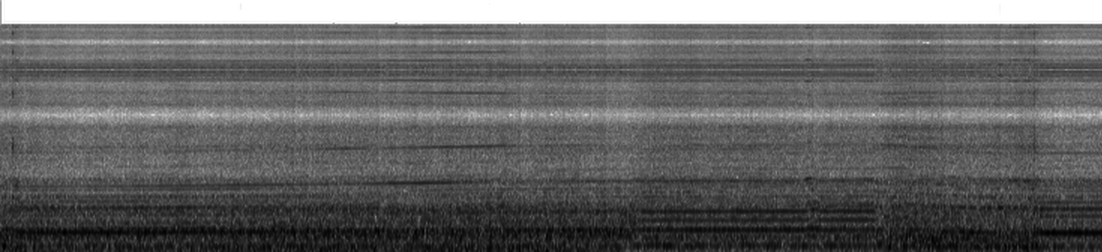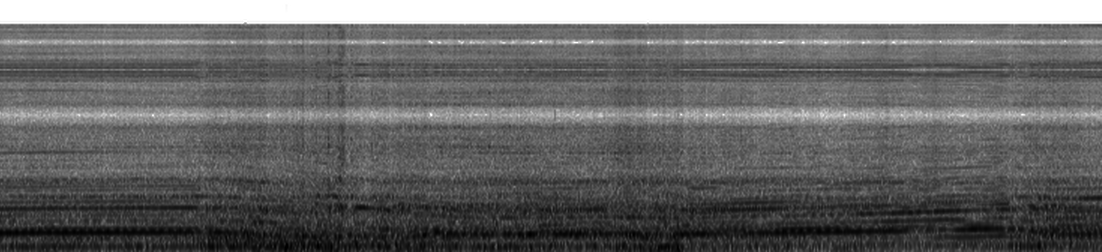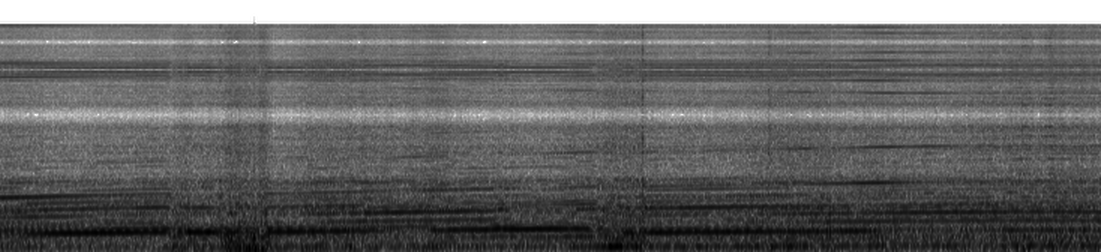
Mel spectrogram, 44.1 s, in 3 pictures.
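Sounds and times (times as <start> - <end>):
car engine revving: 0.0 - 44.0
road and wind noise: 0.0 - 44.0.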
